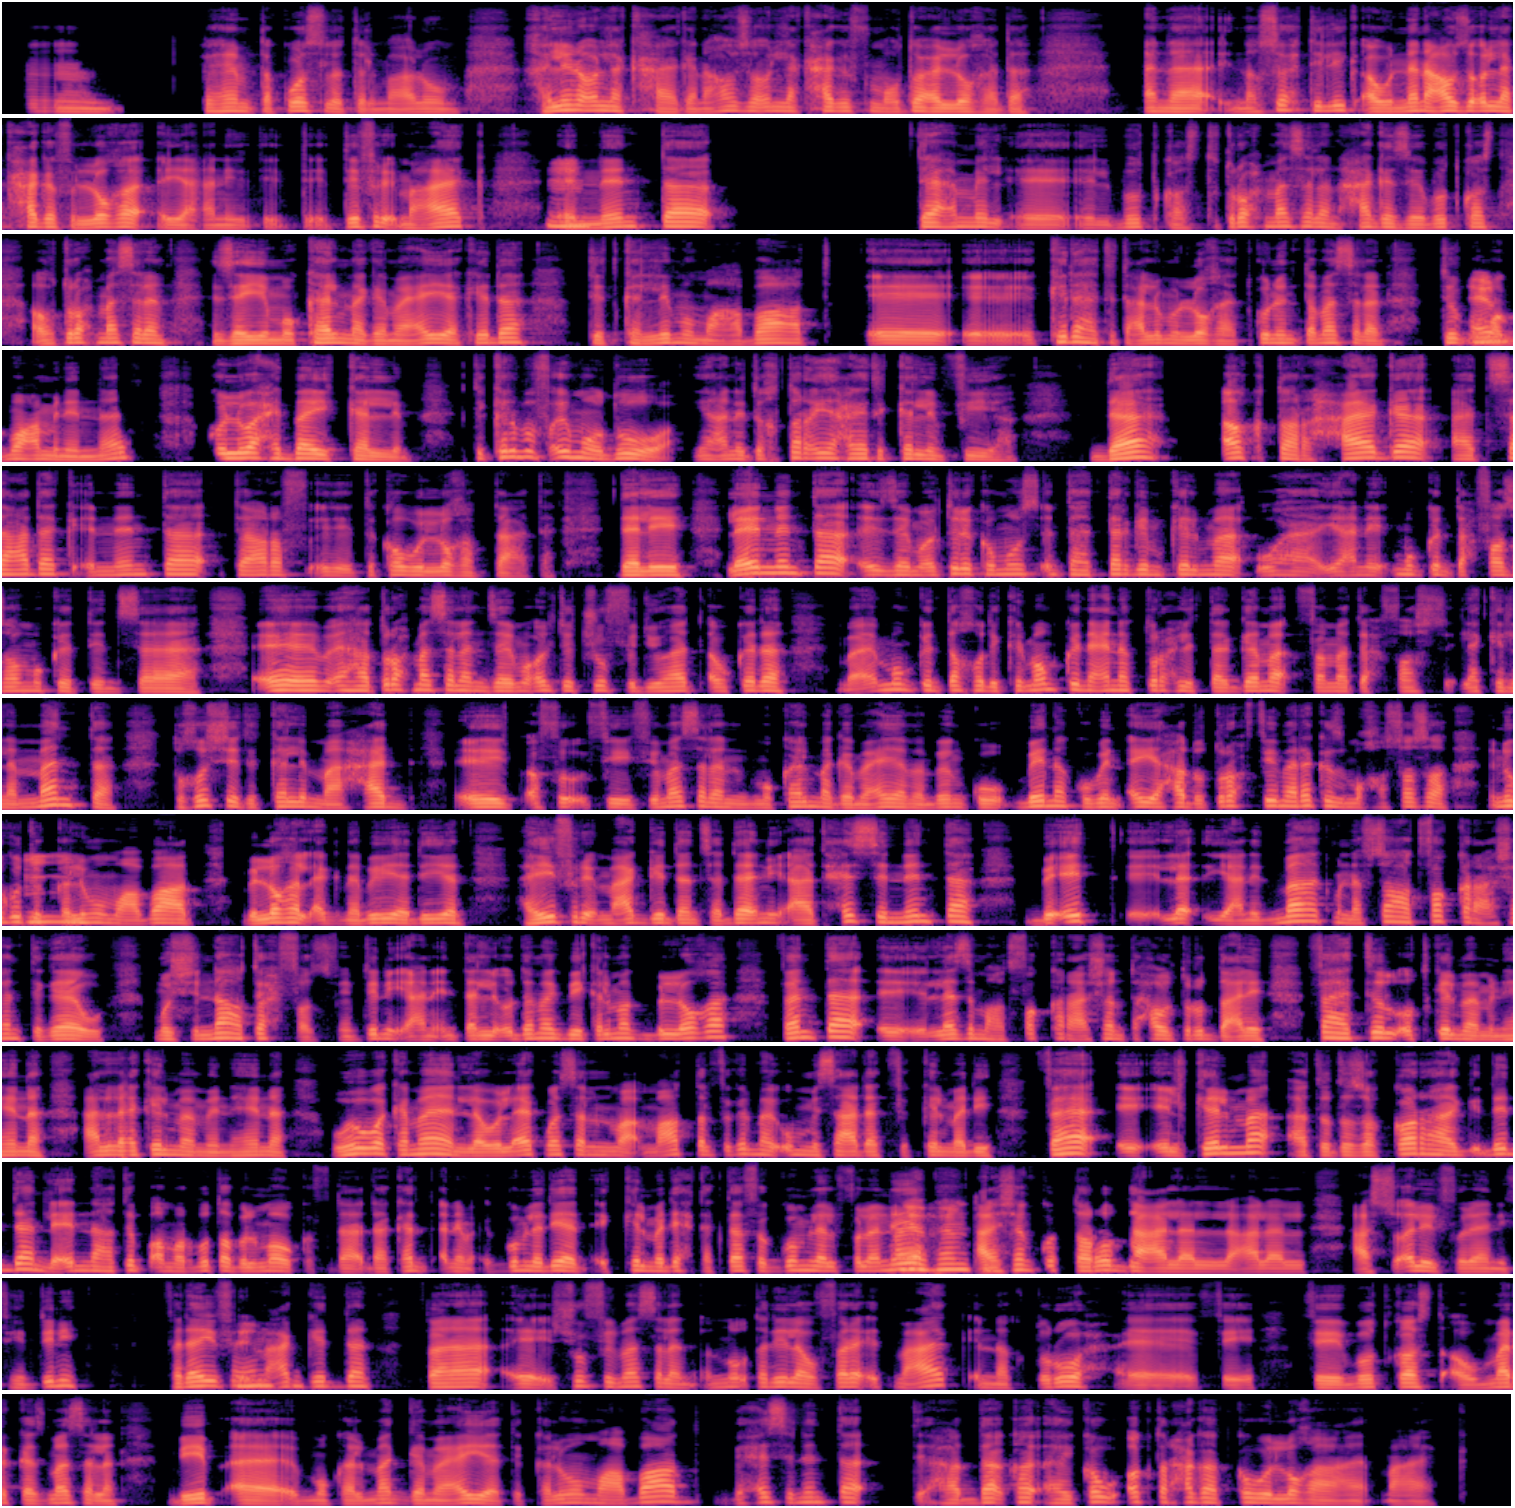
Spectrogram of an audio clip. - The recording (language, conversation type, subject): Arabic, advice, إزاي أتعامل مع زحمة المحتوى وألاقي مصادر إلهام جديدة لعادتي الإبداعية؟
- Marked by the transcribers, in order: tapping; in English: "البودكاست"; in English: "بودكاست"; in English: "ڨيديوهات"; "جدًا" said as "جددًا"; in English: "بودكاست"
